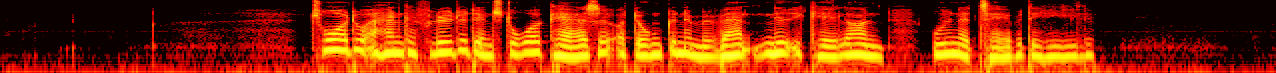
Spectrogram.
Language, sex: Danish, female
